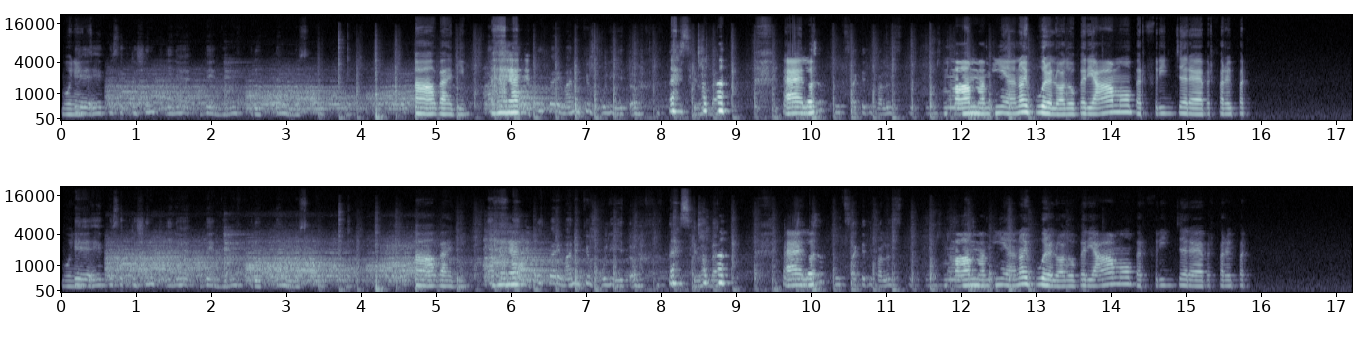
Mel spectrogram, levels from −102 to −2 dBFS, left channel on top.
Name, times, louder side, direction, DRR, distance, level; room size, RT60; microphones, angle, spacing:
voice 1, 0.2-3.9 5.7-8.8 9.4-12.2, equal, 10° right, 1.0 m, -43 dB
sound 1, 0.6-8.7, right 3 dB, 45° right, 0.9 m, -41 dB
sound 2, 3.4-13.9, left 2 dB, 35° left, 1.1 m, -48 dB
voice 2, 4.7-5.4 5.7-6.1 8.1-8.3 8.7-8.9 9.3-10.0 11.8-15.8, left 8 dB, 75° left, 0.4 m, -27 dB
5.1 x 4.7 x 4.3 m
head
